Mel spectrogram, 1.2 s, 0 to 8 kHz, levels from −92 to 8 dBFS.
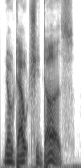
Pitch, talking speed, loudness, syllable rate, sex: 110 Hz, 195 wpm, -16 LUFS, 3.9 syllables/s, male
